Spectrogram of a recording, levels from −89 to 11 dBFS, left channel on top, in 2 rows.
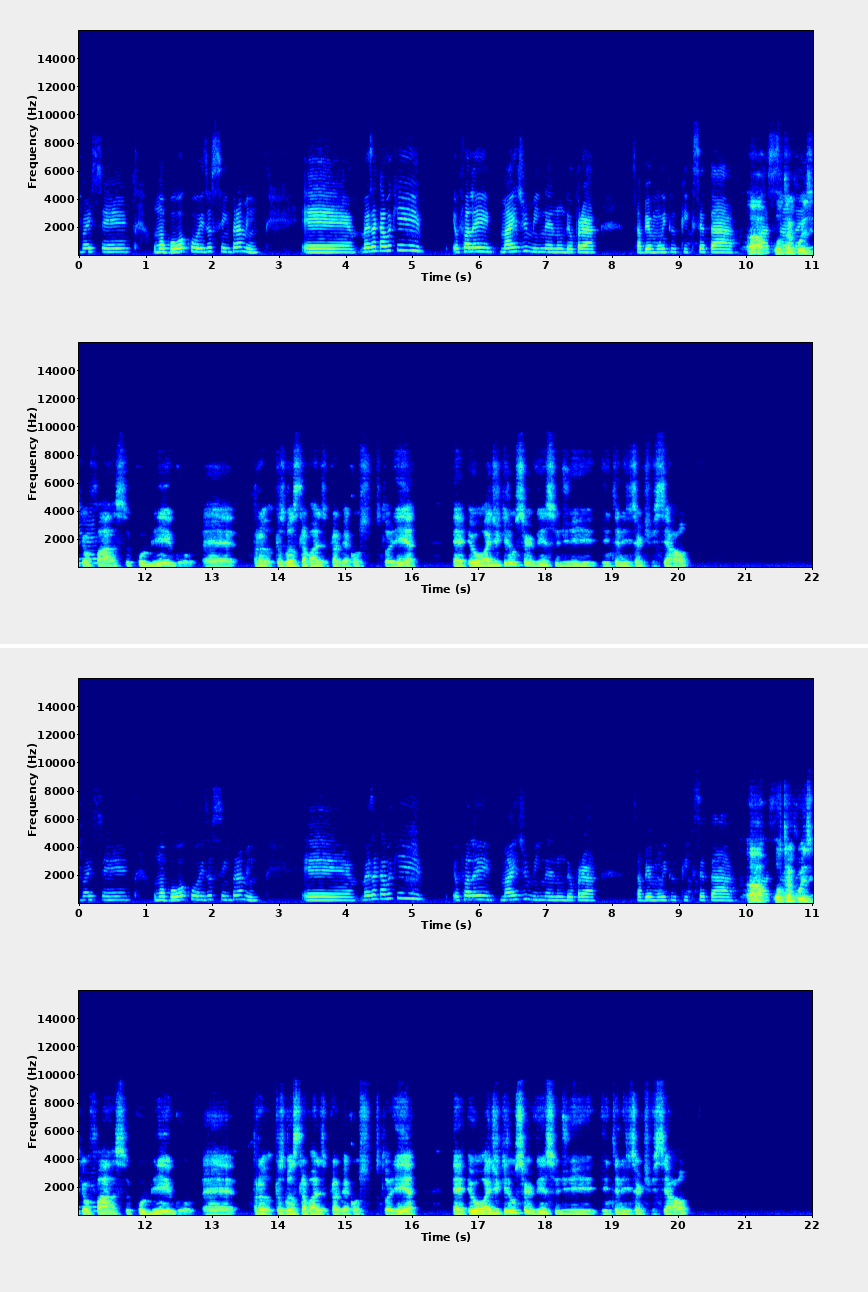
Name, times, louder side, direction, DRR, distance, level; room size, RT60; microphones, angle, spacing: voice 1, 0.0-3.0 3.3-5.2 5.6-8.0 8.4-9.9 10.2-11.3, left 5 dB, 90° left, 0.5 m, -39 dB
voice 2, 10.0-13.3 13.6-16.1 16.6-20.1, right 2 dB, 35° right, 1.8 m, -30 dB
4.8 x 3.9 x 2.5 m
head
